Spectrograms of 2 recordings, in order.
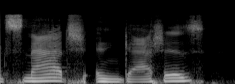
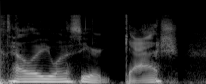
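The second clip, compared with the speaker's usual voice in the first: ordinary talk, nothing marked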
